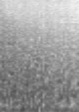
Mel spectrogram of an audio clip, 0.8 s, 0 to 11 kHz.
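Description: A bomb exploding in the film Rampage (2009), a loud dense rumbling blast filling the whole moment with sustained roaring noise and no voices.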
